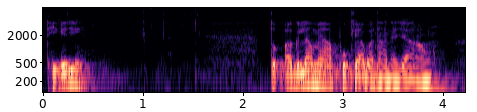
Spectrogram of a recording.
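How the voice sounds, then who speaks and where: A man's voice: medium pitch, normal speed, lo-fi sound. A young man, patiently explaining step by step in a screen tutorial. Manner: patient, step-by-step, repeats points. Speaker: teacher.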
